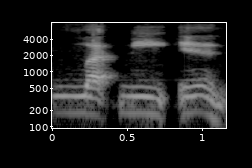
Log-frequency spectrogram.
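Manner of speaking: ordinary delivery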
